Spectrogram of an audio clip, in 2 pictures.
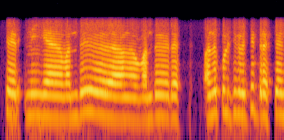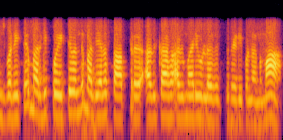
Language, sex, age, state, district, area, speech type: Tamil, female, 60+, Tamil Nadu, Sivaganga, rural, conversation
